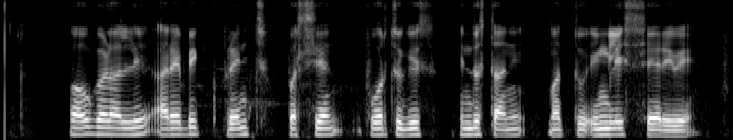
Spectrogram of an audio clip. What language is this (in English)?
Kannada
